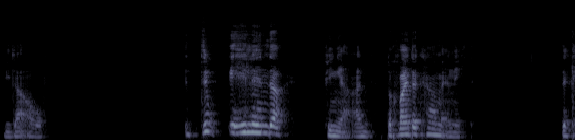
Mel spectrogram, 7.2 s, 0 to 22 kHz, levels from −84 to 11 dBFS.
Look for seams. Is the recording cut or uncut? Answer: cut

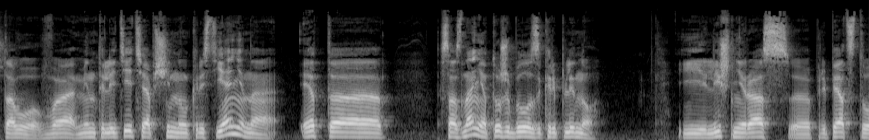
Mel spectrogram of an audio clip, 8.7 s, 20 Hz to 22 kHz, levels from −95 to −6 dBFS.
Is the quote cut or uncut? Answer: uncut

